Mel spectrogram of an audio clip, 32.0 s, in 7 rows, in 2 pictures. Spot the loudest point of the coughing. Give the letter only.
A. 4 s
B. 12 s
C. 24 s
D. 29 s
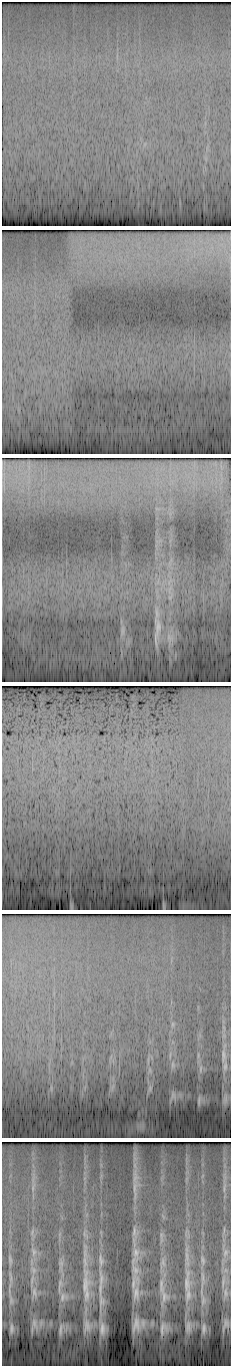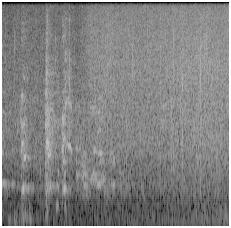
B.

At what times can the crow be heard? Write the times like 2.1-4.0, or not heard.
not heard.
